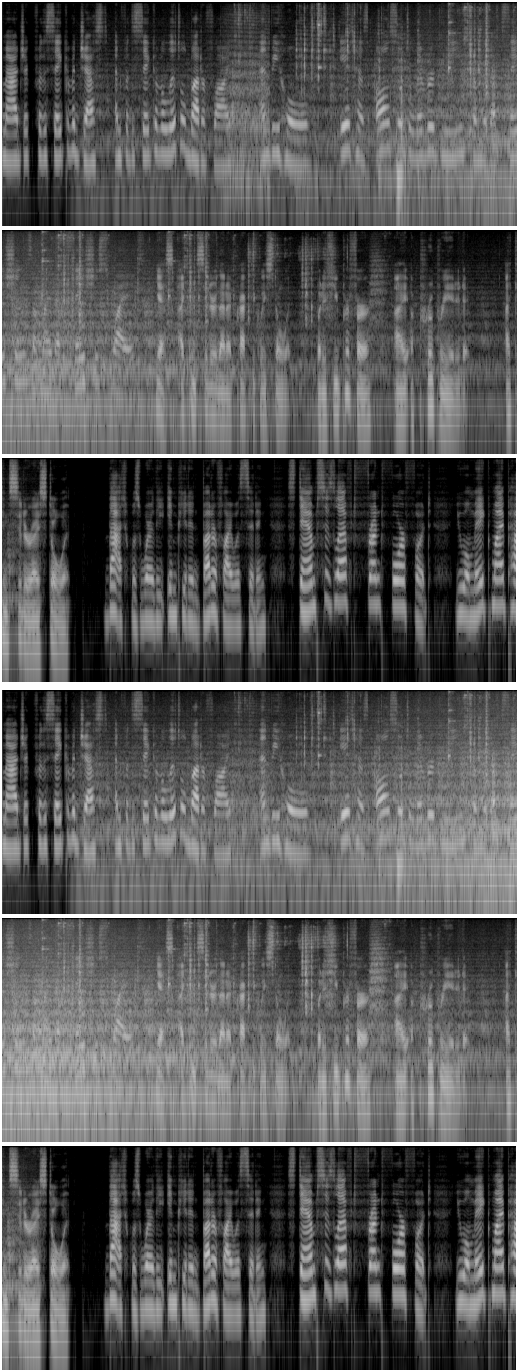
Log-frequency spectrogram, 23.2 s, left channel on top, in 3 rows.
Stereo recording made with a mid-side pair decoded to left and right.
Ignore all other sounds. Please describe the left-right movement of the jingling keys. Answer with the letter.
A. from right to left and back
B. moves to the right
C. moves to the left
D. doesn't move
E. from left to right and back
B.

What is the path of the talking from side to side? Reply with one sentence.
In this clip you hear the talking stay in one place.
